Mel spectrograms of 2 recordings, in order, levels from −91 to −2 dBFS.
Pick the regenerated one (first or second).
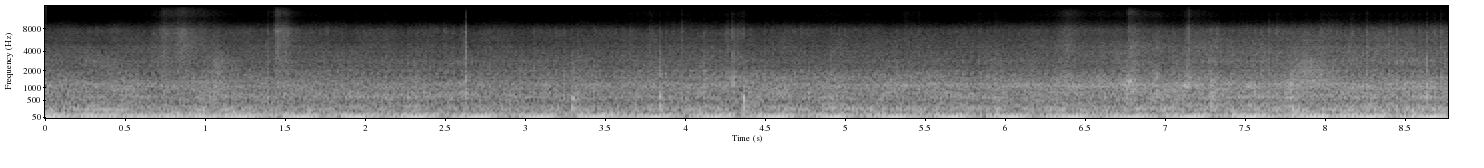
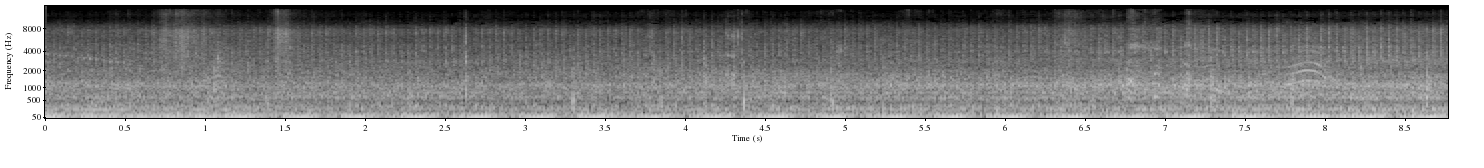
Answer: first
